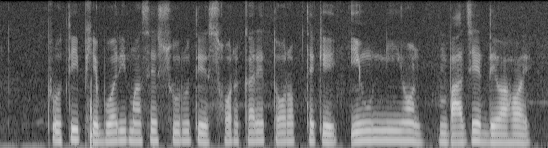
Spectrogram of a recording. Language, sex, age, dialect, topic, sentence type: Bengali, male, 18-24, Standard Colloquial, banking, statement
